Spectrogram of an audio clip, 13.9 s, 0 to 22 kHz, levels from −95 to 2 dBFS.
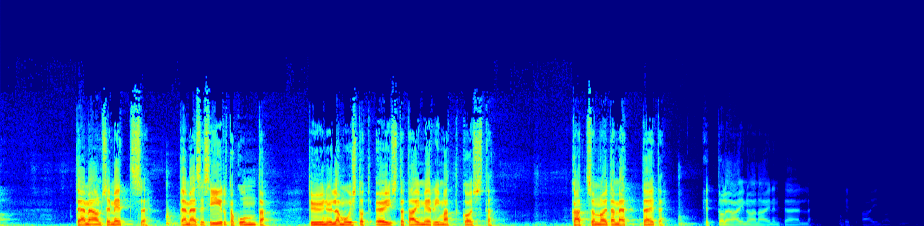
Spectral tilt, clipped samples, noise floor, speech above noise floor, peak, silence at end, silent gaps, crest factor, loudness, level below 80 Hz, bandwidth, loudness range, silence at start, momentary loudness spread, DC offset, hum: -5 dB/octave; under 0.1%; under -90 dBFS; over 74 dB; 0 dBFS; 2.8 s; none; 18 dB; -16 LUFS; -52 dBFS; 12.5 kHz; 5 LU; 0 s; 16 LU; under 0.1%; none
